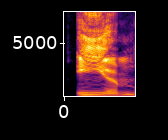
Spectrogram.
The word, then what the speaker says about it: Iam: there is currently a guy called Iam, like William, but it's just Iam.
